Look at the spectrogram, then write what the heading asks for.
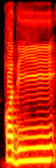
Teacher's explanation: قاف حروف مستعلیہ میں سے اس کو موٹا کر کے پڑھتے ہیں۔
